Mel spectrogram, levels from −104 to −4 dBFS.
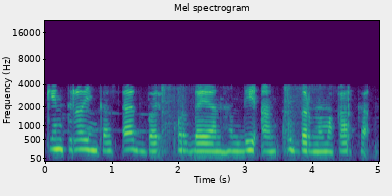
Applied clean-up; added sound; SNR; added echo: neural mask model RNNoise.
